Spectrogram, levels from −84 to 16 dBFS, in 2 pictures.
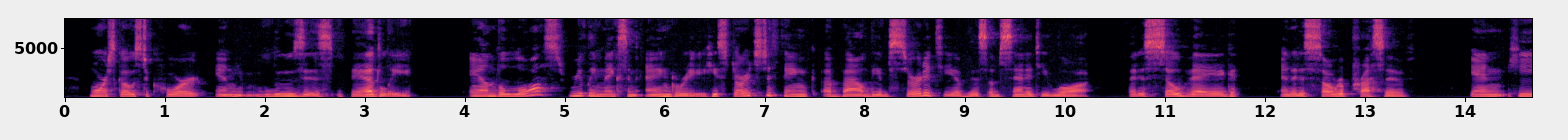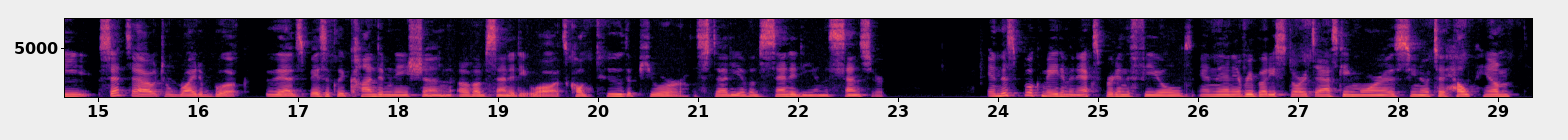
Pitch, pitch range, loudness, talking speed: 155 Hz, 145-175 Hz, -21 LUFS, 170 wpm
